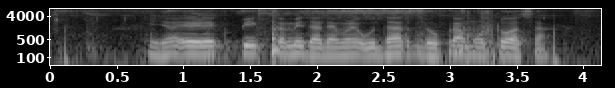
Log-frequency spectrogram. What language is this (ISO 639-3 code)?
mar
